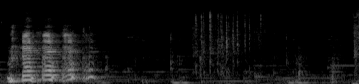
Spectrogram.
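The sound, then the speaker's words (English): Dice rolled for combat clatter and tumble across a hard tabletop in a quick series of sharp clicks and rattles, following a brief burst of voice at the start. “If we want to roll for combat.”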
